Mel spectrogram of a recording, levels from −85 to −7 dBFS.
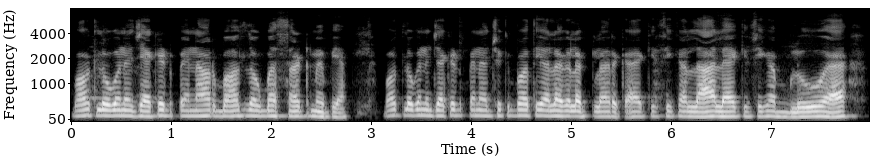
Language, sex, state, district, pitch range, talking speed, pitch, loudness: Hindi, male, Jharkhand, Garhwa, 130-150 Hz, 265 wpm, 140 Hz, -18 LUFS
